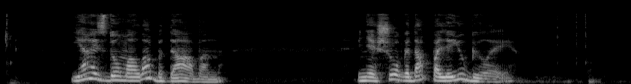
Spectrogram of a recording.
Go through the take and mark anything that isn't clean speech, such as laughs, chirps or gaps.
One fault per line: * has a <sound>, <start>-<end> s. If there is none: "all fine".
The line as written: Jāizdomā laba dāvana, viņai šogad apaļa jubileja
all fine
